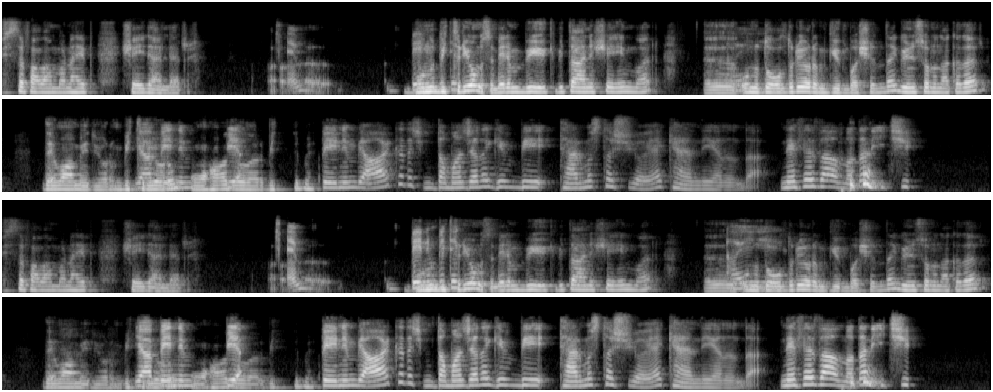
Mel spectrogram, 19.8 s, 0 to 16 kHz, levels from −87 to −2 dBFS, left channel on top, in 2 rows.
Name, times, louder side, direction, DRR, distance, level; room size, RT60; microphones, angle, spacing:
voice 1, 0.0-2.0 2.8-3.2 4.0-6.5 7.0-9.8 10.3-13.0 18.5-18.6, left 5 dB, 75° left, 0.5 m, -22 dB
voice 2, 3.9-4.6 7.2-7.8 11.2-12.4 12.9-19.0, right 6 dB, 35° right, 0.3 m, -26 dB
10.5 x 9.7 x 2.2 m
head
